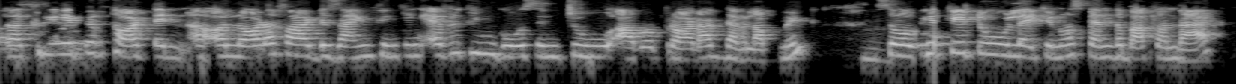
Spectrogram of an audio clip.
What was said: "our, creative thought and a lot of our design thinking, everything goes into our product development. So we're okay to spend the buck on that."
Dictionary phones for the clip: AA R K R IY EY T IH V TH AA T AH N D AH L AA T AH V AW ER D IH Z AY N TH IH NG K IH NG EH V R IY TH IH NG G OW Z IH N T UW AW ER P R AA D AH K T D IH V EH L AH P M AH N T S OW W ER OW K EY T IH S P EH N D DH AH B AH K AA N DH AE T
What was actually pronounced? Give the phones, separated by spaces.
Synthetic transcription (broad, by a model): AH K R IY EY T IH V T AA T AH N AH L AA T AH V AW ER D IH Z AY N T IH NG K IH NG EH V R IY T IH NG G OW Z IH N T UW AW ER P R AA D AH K T D IH V EH L AH P M AH N T S OW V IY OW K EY T IH S P EH N D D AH B AH K AA N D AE T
